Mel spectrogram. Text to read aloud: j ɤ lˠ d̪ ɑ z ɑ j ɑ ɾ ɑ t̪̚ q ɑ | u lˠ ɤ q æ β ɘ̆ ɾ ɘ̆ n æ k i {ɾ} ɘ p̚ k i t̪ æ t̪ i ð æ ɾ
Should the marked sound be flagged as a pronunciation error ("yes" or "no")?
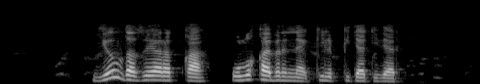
yes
